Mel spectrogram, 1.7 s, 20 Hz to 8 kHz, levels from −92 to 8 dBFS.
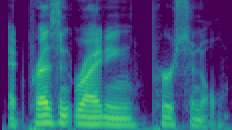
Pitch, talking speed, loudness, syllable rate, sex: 110 Hz, 105 wpm, -19 LUFS, 4.9 syllables/s, male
